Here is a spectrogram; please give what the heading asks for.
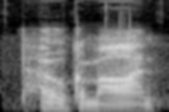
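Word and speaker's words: Pokémon: want Doc to say Pokemon repeatedly. Because Pokemon. That Pokey. because she hates it when people pronounce the E.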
